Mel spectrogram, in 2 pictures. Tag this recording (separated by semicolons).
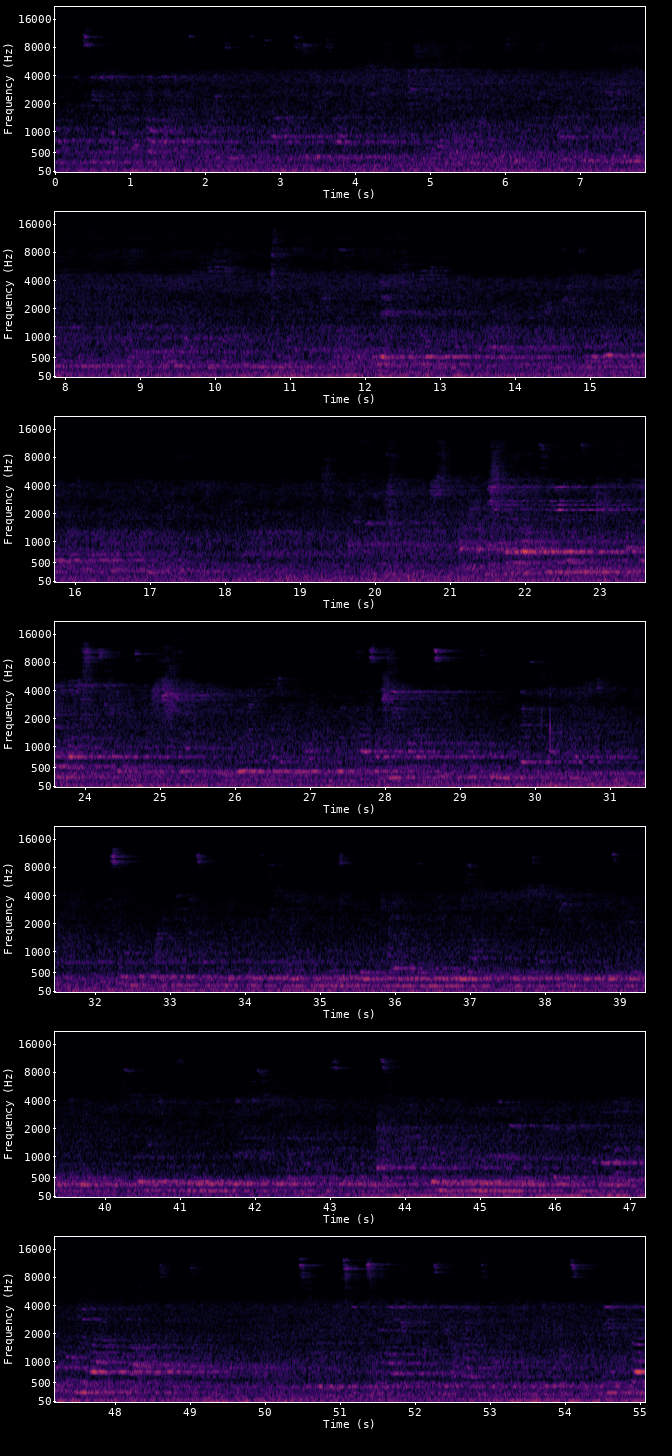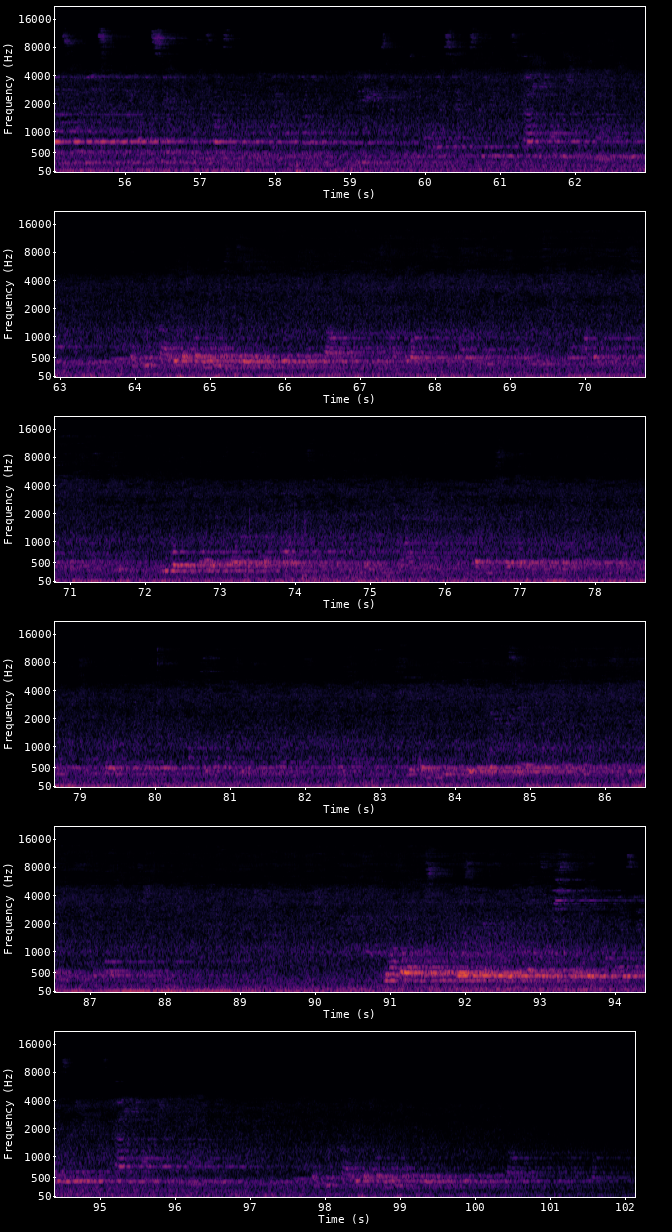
ambience; ambient; atmosphere; broadcast; city; distant; dream; drone; echo; field-recording; noise; radio; sci-fi; soundscape; tv; urban; voice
